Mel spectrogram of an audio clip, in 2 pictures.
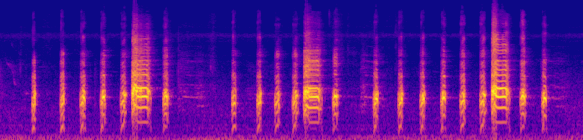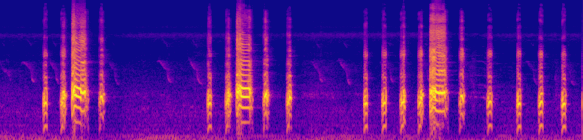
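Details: Hen cackling repeatedly, with bursts of rapid short clucks, each cluster ending in long, raspy, drawn-out squawks; the pattern repeats several times.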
